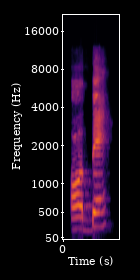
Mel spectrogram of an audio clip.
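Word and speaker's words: ọbẹ: So you're saying that knife in Yoruba is spelled ogbe. Obe, obe, o, b, e.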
